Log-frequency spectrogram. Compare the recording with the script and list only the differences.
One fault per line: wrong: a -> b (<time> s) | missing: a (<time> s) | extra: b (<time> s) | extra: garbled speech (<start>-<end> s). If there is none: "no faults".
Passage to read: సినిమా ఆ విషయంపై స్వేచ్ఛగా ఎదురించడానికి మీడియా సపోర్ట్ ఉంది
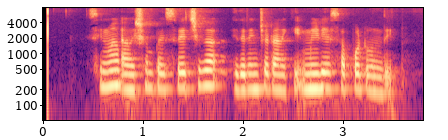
no faults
